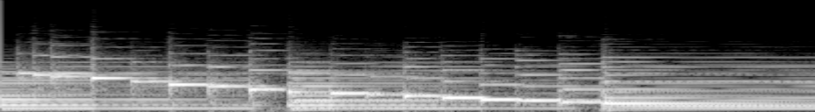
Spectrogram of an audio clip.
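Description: Bebop scale run played across two octaves in a lilting triplet rhythm, likely on piano, a steady stream of descending notes with a low chord sustained underneath, played alone with no talking.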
